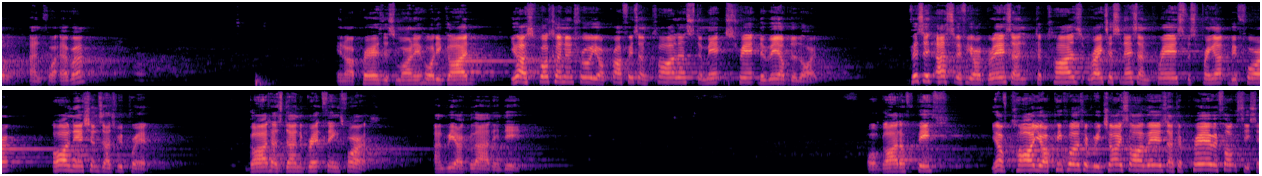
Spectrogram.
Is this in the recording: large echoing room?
yes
